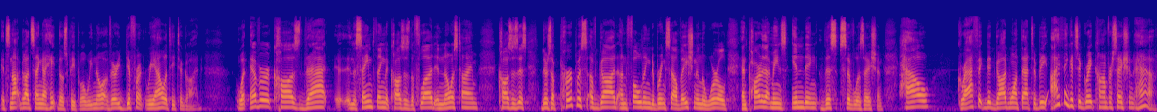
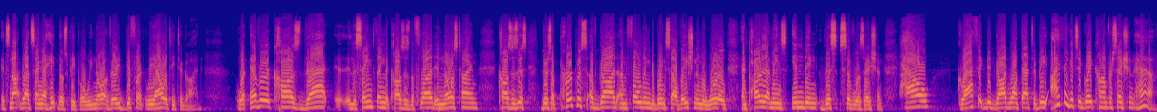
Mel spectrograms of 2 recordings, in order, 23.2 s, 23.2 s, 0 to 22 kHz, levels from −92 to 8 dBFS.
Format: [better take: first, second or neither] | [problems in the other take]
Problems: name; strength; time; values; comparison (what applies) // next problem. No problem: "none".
first | distortion; slight; 10% of the sound clipped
